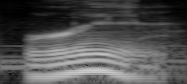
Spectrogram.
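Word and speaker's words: hrim: interest to us is ream spelled h-r-i-m but pronounced r-h-e-e-m again the proper intonation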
